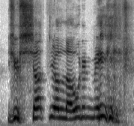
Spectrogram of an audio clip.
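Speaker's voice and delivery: slow, high, drawn-out blubbering sob. Retelling a film scene where Stu cries: imitating Stu crying. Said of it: "all crying and shit".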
